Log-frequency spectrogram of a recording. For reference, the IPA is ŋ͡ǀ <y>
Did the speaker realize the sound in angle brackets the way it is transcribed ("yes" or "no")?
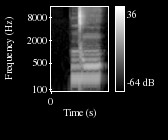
no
